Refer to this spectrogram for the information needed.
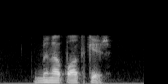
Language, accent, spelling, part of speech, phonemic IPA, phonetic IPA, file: Armenian, Eastern Armenian, բնապատկեր, noun, /bənɑpɑtˈkeɾ/, [bənɑpɑtkéɾ], Hy-բնապատկեր.ogg
- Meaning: painting of a landscape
